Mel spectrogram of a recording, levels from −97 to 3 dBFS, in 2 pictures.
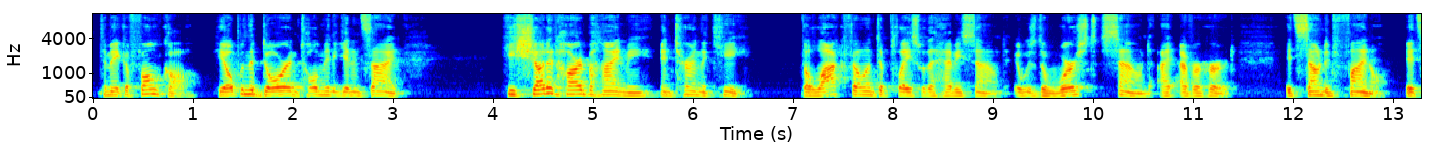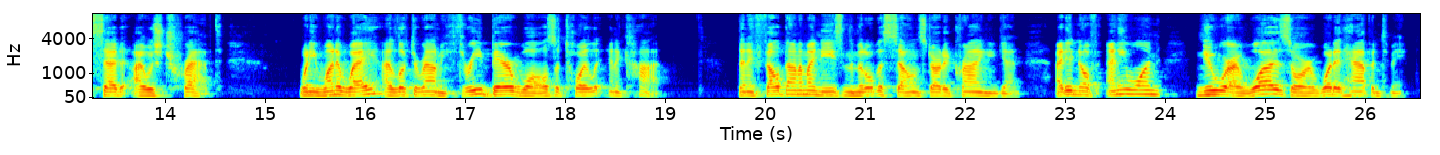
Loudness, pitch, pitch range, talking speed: -22 LUFS, 135 Hz, 120-150 Hz, 220 wpm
